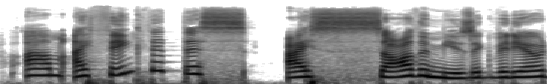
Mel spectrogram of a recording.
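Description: A woman's plain, everyday voice at a fairly slow pace with lively intonation, in a very clean recording with a silent background and a dry, close sound with no echo. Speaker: musician and podcaster. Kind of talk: casual chat.

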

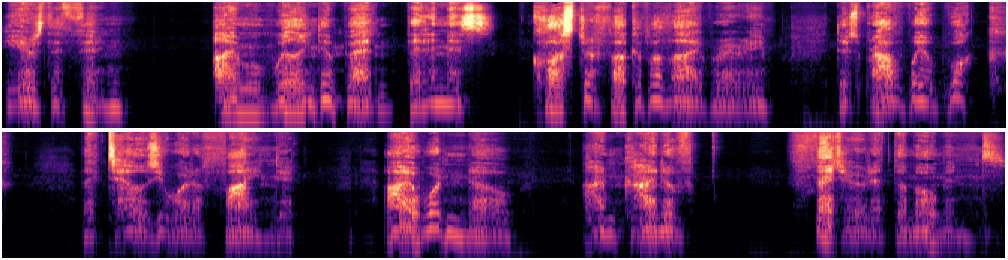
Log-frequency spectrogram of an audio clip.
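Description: A man puts on a high character voice, moving at a moderate pace with long, frequent pauses. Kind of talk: fantasy game character voice. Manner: smug, sly, sardonic.

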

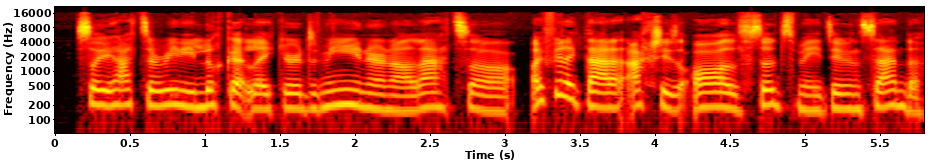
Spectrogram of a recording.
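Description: In a Cork accent, a woman with a medium pitch and fairly even intonation talks at a fairly quick pace with hardly any pauses. The recording is very clean, with a silent background and a dry, close sound with no echo. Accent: Cork Irish. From Ireland, Cork. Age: 20s. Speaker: comedian. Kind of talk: casual chat.

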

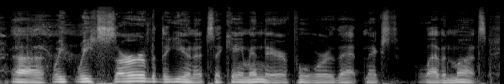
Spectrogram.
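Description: On a very clean recording with a silent background and a dry, close sound with no echo, a man uses a normal speaking voice, fairly low in pitch with ordinary pitch variation. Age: 60s. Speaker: powerlifter and military veteran. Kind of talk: interview testimony.

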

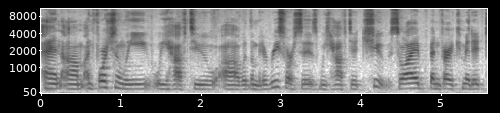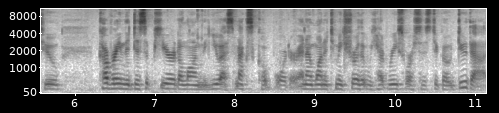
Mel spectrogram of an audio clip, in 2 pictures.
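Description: A woman talks very fast with hardly any pauses, fairly low in pitch, with vocal fry. Her intonation is fairly even, and audible room echo surrounds her. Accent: American. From Lawrence, Massachusetts. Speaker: newspaper reporter. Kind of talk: lecture talk with Q&A. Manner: halting.

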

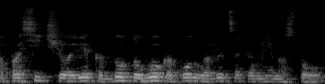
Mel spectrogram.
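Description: A man's somewhat breathy, dark and mellow voice, fairly high in pitch, at a moderate pace with fairly even intonation. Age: 40s. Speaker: osteopath and body-practice trainer. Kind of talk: interview.

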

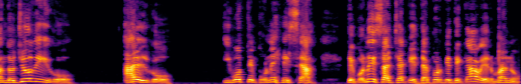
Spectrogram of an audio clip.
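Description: On a very clean recording with a silent background, a man with a high pitch and a bright, sharp tone speaks fairly slowly in an animated tone, his intonation lively and his pauses long and frequent. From Argentina. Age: 40s. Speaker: podcast host, digital marketer. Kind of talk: monologue rant.

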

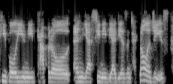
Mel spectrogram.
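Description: Her pace is fairly quick, in a Californian accent. The woman's pitch is fairly low. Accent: Californian American. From California, US. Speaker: food systems consultant, CEO. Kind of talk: interview.

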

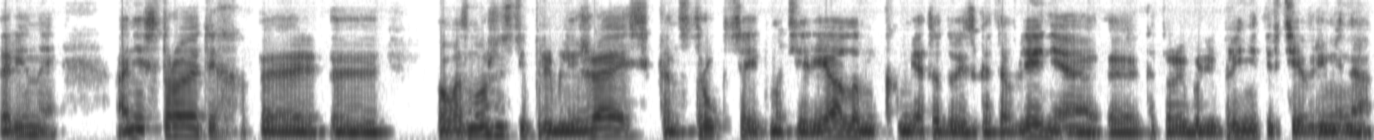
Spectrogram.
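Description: In a dry, close sound with no echo, a man with an unremarkable speaking voice talks at a moderate pace and a fairly low pitch. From Latvia, Riga. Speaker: musician and conductor. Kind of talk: interview.

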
